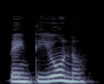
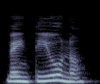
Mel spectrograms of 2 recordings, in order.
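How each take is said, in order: The two takes are said the same way.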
